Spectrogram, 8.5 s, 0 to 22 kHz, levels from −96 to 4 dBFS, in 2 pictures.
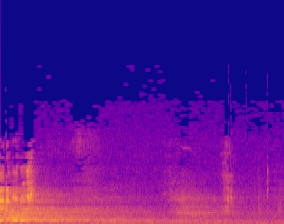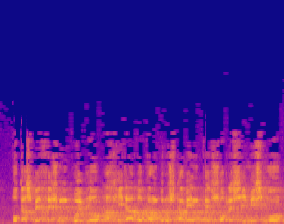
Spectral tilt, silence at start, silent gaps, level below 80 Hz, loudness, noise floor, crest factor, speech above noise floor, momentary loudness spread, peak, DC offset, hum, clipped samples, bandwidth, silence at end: -2 dB/octave; 0 s; none; -50 dBFS; -16 LUFS; -41 dBFS; 18 dB; 25 dB; 21 LU; 0 dBFS; under 0.1%; none; under 0.1%; 10.5 kHz; 0 s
